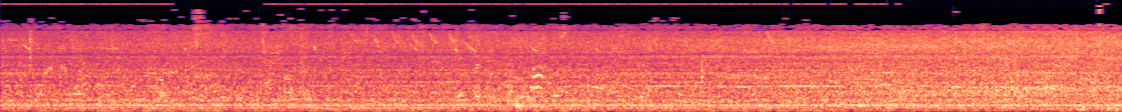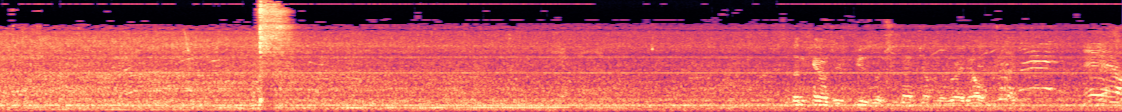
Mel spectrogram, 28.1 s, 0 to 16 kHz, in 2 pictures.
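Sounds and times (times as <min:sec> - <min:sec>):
faint steady hums: 0:00.0 - 0:28.0
brief sharp hiss: 0:17.2 - 0:17.8.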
